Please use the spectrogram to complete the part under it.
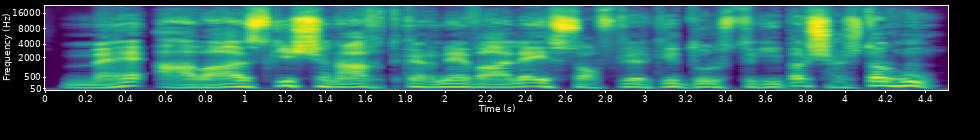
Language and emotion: Urdu, surprised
